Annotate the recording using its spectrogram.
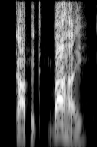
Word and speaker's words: kapitbahay: Kapitbahay is spelled as K A P I T B A H A Y.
